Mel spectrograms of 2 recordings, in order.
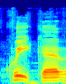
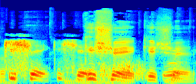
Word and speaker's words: Quicker: lo pseudonimo di Jules Quicker. Quiché, grazie della pronuncia. No, perché è un francese questo.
